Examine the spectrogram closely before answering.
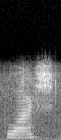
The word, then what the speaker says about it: gouache: or you can use Winsor & Newton Designer's Gouache, Gouache, but it's pronounced gouache.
